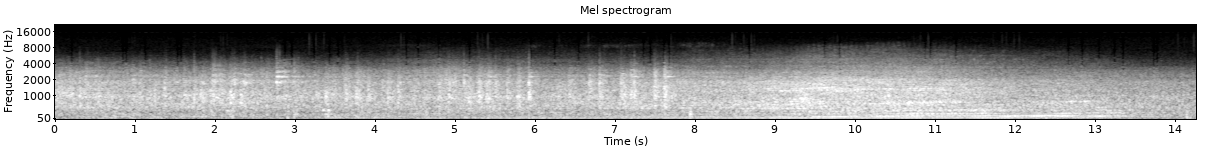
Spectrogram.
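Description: A diesel-hauled freight train rolling past, its cars' wheels clicking over rail joints against a steady low engine drone. The sound swells a little past the middle.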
